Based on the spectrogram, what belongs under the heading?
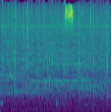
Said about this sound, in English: I really appreciate the applause. Like, keep it coming. Keep it coming. It makes me feel good.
